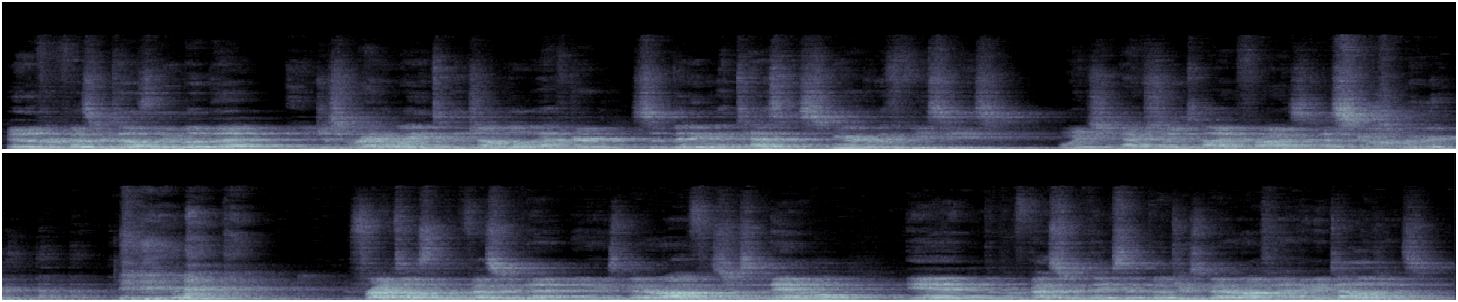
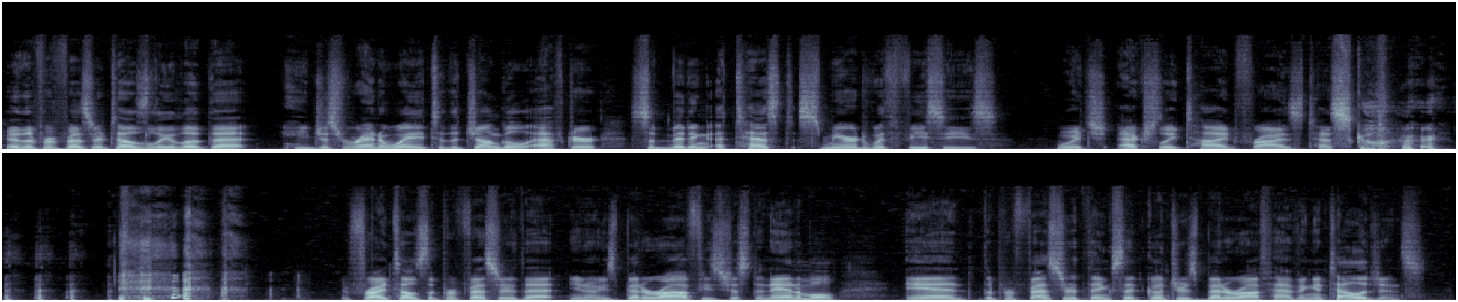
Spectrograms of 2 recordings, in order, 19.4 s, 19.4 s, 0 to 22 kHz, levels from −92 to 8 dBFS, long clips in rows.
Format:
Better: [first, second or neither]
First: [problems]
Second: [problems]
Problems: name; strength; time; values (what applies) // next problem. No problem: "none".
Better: second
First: room echo; strong; dies away in 1.6 s // off-mic speech; far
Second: none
